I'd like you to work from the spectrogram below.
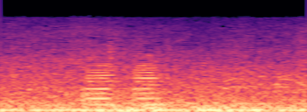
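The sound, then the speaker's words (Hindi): Steady road rumble of a car driving on a highway, with a couple of short horn toots partway through, fairly loud throughout. A man is driving while trying to explain something to his wife. “ऐसा लग रहा था जैसे दीपक ड्राइव करते करते अपनी वाइफ को समझाने की कोशिश कर रहा था।”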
